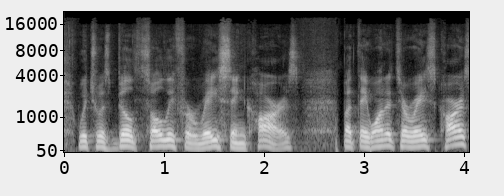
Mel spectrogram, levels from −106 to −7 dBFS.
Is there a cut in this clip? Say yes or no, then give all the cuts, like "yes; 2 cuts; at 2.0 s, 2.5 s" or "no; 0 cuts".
no; 0 cuts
